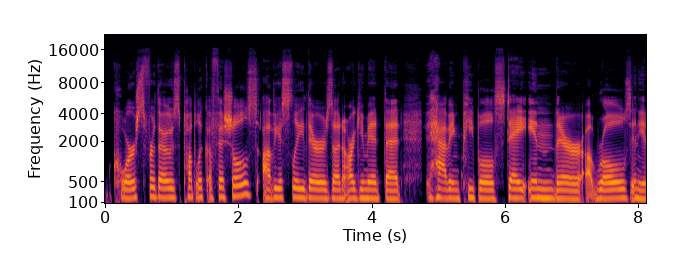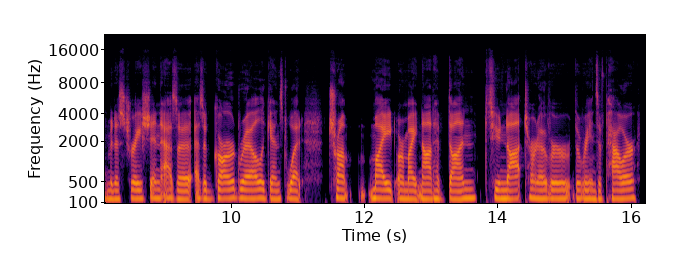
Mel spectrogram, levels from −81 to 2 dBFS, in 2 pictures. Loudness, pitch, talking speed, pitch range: -20 LUFS, 160 Hz, 150 wpm, 155-170 Hz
